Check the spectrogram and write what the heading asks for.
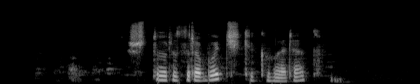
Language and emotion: Russian, neutral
